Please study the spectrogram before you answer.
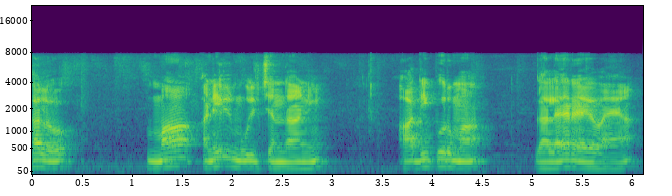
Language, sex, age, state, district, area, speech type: Sindhi, male, 45-60, Gujarat, Kutch, rural, spontaneous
